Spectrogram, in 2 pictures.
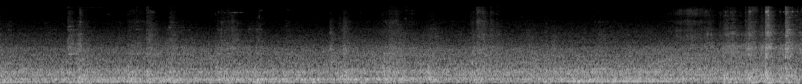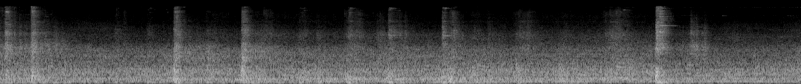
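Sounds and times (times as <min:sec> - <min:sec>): train coaches rumbling past: 0:00.0 - 0:16.0
wheels clicking over rail joints: 0:06.8 - 0:15.3.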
